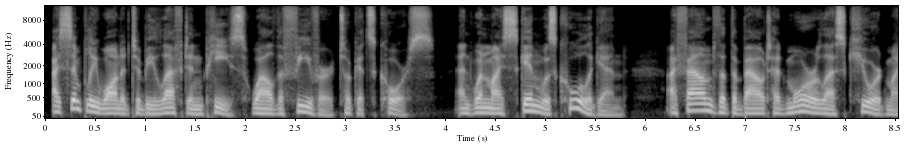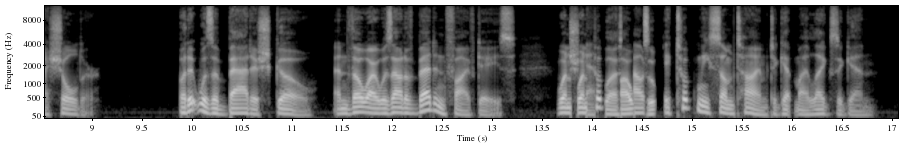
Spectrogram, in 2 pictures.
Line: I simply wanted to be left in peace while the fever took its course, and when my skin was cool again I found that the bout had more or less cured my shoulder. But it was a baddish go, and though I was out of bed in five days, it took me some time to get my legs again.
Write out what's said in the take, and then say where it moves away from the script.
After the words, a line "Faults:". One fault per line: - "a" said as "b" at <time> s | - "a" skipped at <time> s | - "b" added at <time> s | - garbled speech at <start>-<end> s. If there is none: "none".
I simply wanted to be left in peace while the fever took its course, and when my skin was cool again I found that the bout had more or less cured my shoulder. But it was a baddish go, and though I was out of bed in five days, [garbled] it took me some time to get my legs again.
Faults:
- garbled speech at 13.6-14.6 s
